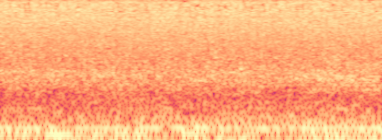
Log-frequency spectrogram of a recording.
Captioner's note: water falling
